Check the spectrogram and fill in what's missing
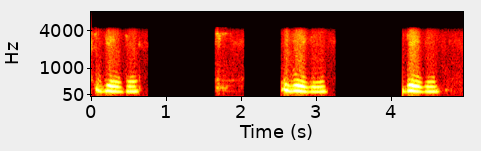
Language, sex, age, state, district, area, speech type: Urdu, female, 18-30, Uttar Pradesh, Aligarh, urban, conversation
